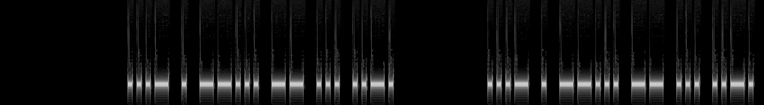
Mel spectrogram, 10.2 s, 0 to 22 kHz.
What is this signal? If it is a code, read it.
Morse code, heard as a keyed tone, about 20 wpm, 700 Hz. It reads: VE7MSF VE7MSF
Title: DXCC-100 Call Signs - 6 Characters - Repeated 2x - 20wpm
